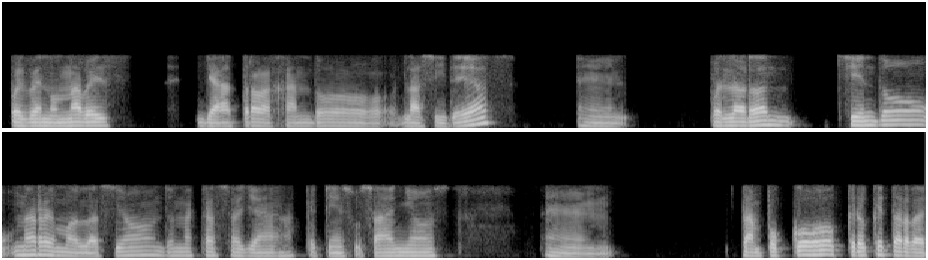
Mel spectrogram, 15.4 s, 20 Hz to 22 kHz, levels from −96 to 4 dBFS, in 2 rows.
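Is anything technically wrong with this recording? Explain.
Yes. VoIP packet loss concealed by the speech codec occurs at 1.81–1.92 s, 9.97–10.06 s and 12.01–12.03 s. The decoder fills each gap of about 20, 40 and 20 ms by extending its last pitch and spectral shape at falling gain, so the speech briefly turns into a buzzy tone or coloured noise and fades, with weakness lingering afterward. The Speex coding beneath it adds only light coding damage.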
